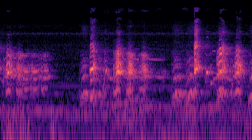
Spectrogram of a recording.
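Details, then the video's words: Crying pet Chihuahua giving a wavering whine followed by a run of sharp yelping cries that rise and fall, several in quick succession after a short pause. "MY CRYONG CHIHUAHUA"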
